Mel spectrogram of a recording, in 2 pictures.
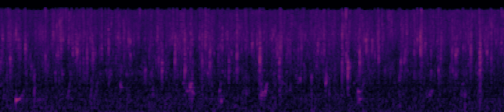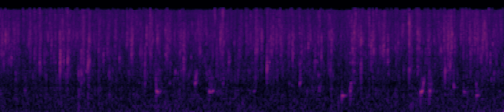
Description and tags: Recorded above a street drain taking overflow water from a village fountain.
babbling, flow, gurgle, splash, street-drain, trickle, water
